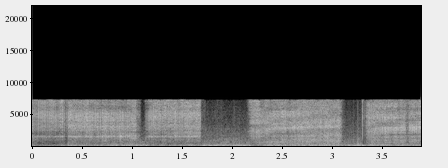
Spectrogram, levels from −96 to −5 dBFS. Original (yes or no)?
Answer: yes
